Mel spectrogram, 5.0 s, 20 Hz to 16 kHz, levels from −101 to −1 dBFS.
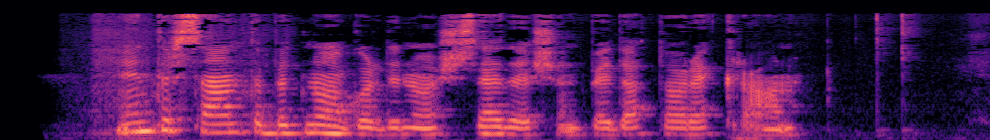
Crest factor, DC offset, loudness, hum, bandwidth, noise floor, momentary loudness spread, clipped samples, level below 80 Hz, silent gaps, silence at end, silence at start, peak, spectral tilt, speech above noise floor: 18 dB; under 0.1%; -26 LUFS; none; 11.5 kHz; -52 dBFS; 20 LU; under 0.1%; -60 dBFS; none; 0.4 s; 0.45 s; -10 dBFS; -3 dB/octave; 26 dB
